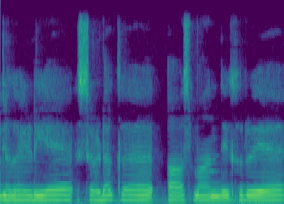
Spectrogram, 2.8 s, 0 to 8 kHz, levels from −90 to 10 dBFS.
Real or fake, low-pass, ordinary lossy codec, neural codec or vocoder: real; 7.2 kHz; none; none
